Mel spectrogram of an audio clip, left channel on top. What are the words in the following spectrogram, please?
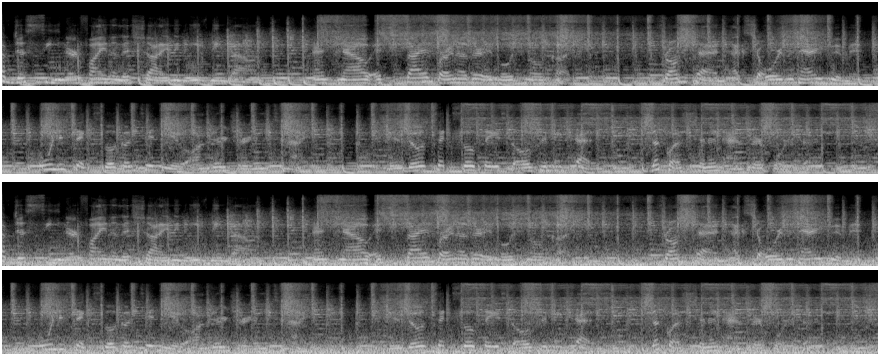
just seen our finalists shine in evening gown, and now it's time for another emotional cut. From 10 extraordinary women, only 6 will continue on their journey tonight. And those 6 will face the ultimate test, the question and answer portion.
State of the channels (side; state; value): right; noise; rumble, 1 dB below the sound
